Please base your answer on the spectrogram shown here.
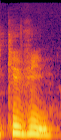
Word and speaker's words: Kevin: pour je vers vous c'est Kevin on prononce en anglais pas en français pas quein voilà Kevin a kené pa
